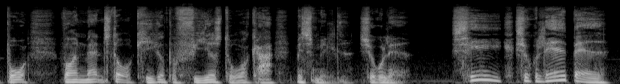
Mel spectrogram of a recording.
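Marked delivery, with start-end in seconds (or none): 4.5-6.1 put-on high, bright-eyed elf girl voice; a small elf thrilled by chocolate; high childlike elf delight; Polly the elf. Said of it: "siger Polly".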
